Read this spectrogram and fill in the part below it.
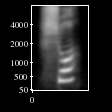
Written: shuo1

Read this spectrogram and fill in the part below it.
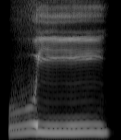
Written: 物业

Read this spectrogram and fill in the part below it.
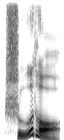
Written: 舌头

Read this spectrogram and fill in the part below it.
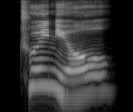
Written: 吹牛

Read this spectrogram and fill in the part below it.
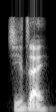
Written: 记载

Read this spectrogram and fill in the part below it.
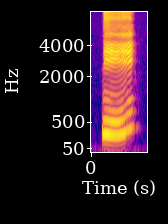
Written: ni3

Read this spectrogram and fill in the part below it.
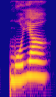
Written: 模样

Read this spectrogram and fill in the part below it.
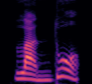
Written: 懒惰

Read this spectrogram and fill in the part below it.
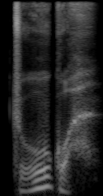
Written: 主管

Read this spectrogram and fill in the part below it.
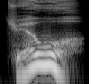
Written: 觉悟

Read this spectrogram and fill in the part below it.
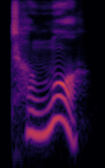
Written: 承诺

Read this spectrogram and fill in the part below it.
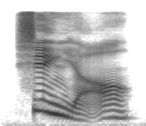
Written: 信仰

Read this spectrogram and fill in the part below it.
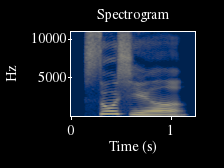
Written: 苏醒

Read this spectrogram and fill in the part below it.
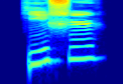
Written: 遗失

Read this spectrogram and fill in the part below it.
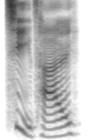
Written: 器材

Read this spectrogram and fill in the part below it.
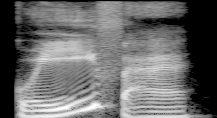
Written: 规范

